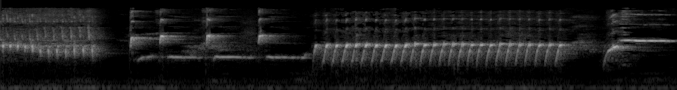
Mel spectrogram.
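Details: Canary in full, energetic song, offered as a tutor and lure for other canaries: a fast rolling trill, short clipped whistles, then a long even trill of rapid pulses and a bright closing note.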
